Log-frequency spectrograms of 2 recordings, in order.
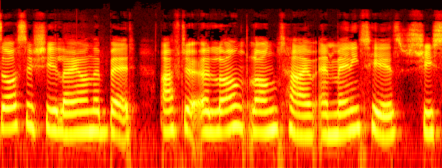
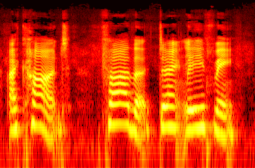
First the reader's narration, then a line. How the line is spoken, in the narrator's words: Ellen cried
